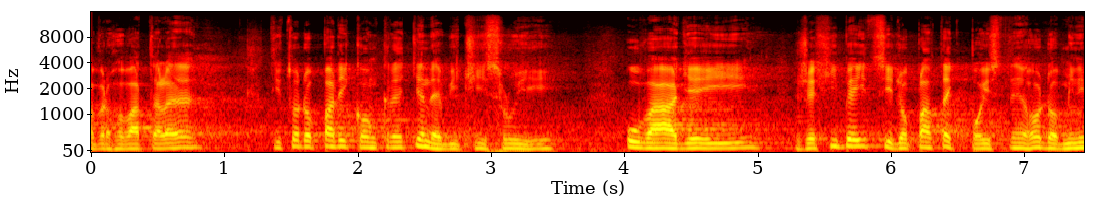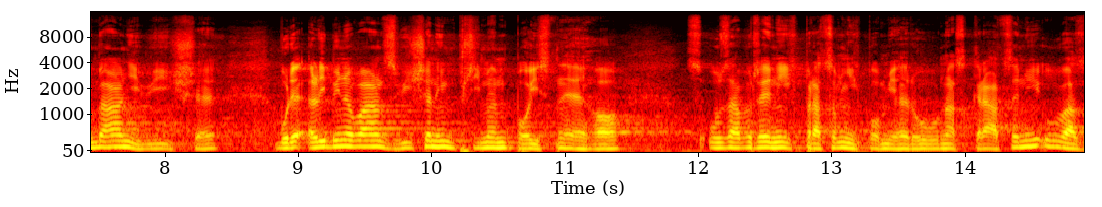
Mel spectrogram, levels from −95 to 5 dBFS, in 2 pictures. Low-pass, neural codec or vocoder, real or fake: 14.4 kHz; none; real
